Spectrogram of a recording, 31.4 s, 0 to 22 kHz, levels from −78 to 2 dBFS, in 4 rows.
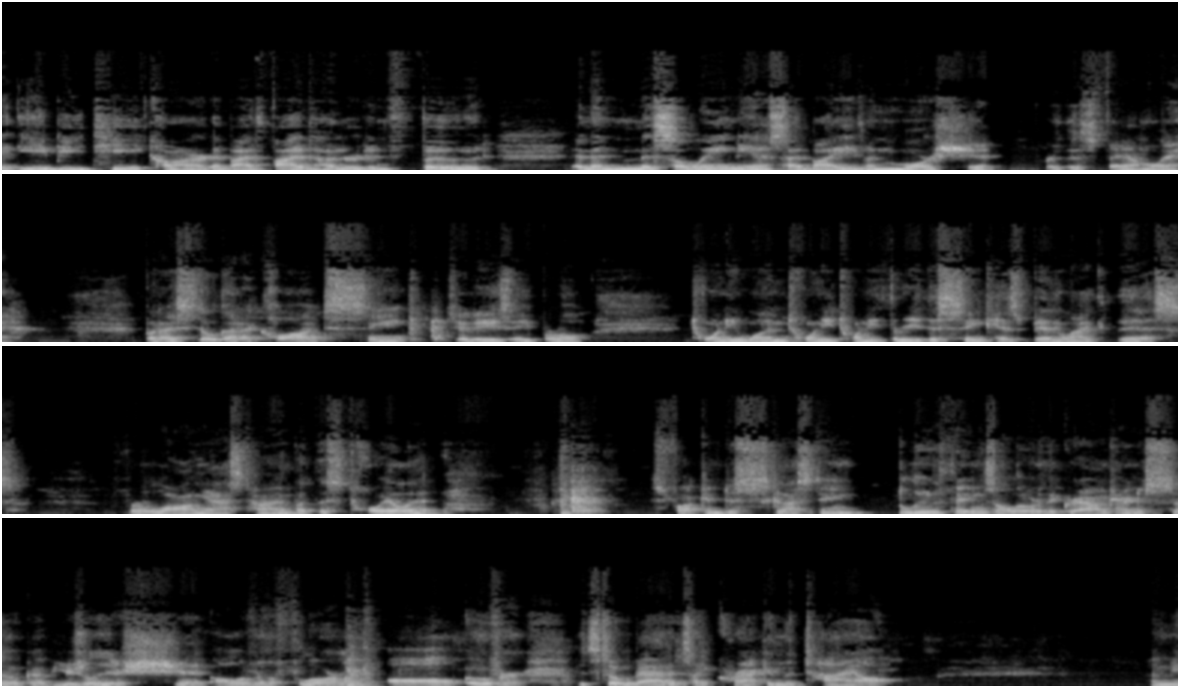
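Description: A brief smear near 27.49 to 27.53 s is short concealed packet loss: about 20 ms of audio arrived too late, and the receiver extended the preceding sound to bridge it.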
